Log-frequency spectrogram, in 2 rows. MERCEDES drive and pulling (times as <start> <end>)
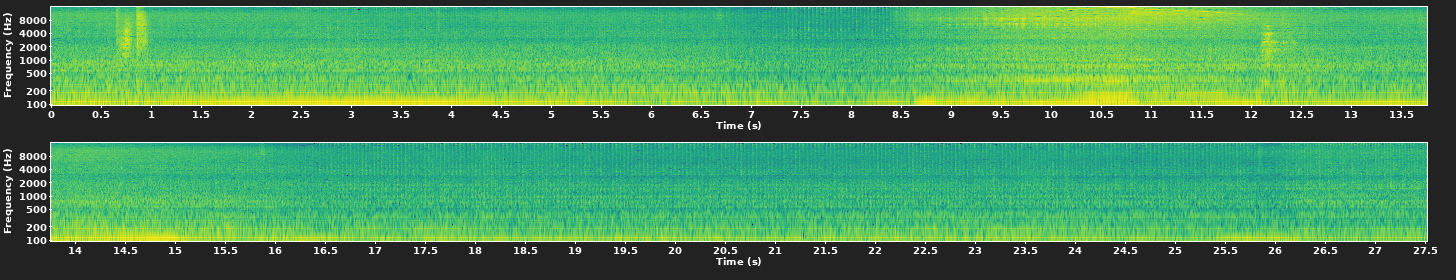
0.4 1.5, 11.7 13.3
